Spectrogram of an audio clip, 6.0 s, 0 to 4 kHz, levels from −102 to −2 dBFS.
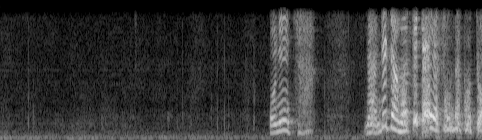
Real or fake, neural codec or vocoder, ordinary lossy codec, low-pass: fake; codec, 44.1 kHz, 3.4 kbps, Pupu-Codec; none; 3.6 kHz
